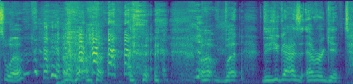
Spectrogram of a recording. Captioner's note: group laughs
